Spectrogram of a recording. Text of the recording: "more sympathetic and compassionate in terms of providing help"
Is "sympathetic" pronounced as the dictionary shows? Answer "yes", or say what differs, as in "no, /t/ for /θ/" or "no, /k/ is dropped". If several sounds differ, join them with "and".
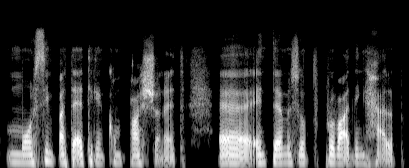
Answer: no, /t/ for /θ/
